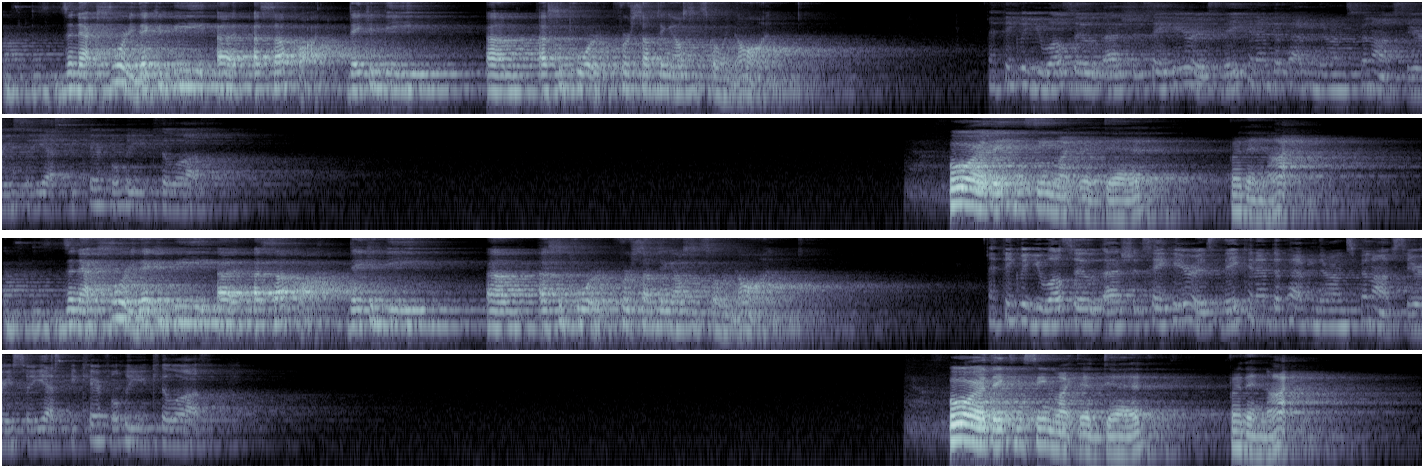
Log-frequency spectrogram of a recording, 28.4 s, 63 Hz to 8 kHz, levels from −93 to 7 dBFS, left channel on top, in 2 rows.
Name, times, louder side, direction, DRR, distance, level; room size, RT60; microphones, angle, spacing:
voice 1, 0.0-3.2 3.4-4.1 4.8-7.7, equal, 45° left, 0 dB, 1.6 m, -26 dB
voice 2, 9.9-16.2, right 3 dB, 80° right, 6 dB, 0.9 m, -37 dB
voice 3, 23.7-25.6 26.5-27.0, right 3 dB, 60° right, 4 dB, 0.5 m, -20 dB
12.5 x 10.5 x 4.7 m, 2.6 s
head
